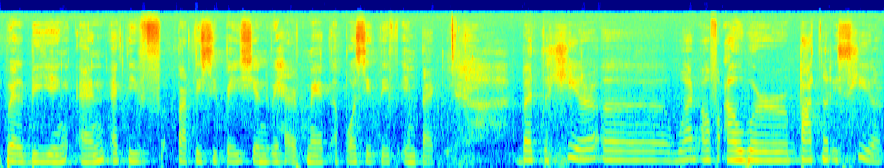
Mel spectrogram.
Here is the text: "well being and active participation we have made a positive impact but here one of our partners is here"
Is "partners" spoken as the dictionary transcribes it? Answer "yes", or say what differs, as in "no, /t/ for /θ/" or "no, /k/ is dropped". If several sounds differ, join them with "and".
no, /z/ is dropped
